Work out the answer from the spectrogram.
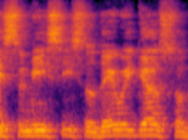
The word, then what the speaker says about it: Tzimisce: I am your host, the Water Dog, and today we're going to look at the Tzimisce. That's how I pronounce it anyway. I'm gonna make that T silent because Tzimisce, because pronunciation is not my forte.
